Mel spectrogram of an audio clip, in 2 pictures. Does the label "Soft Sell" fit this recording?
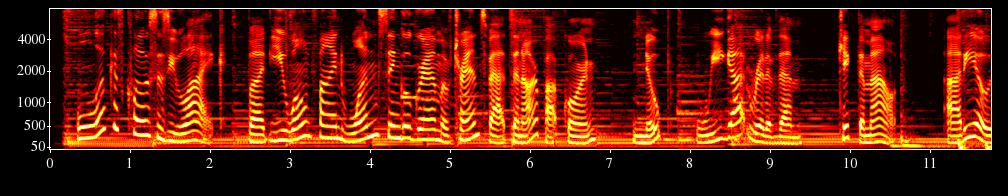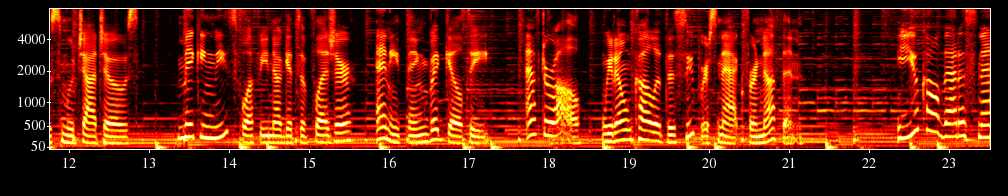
Yes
